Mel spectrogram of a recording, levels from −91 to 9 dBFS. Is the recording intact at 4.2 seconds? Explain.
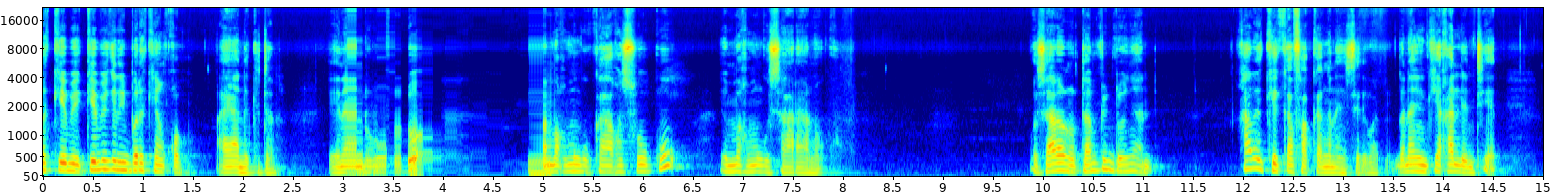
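No. At 4.2 seconds the speech has robotic sound from repeated short buffers, lasting from 3.03 to 5.08 s. The voice becomes a rigid, metallic buzz near 67 Hz. That fits a 15 ms slice likely replayed in place of most missing audio.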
